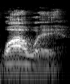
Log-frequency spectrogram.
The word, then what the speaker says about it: Huawei: Um, KFC is partnering with Huawei.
